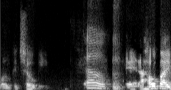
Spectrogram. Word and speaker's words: Okeechobee: right outside of orlando and winter park called okeechobee oh and i hope i pronounced that correctly you did yes okay cool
